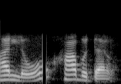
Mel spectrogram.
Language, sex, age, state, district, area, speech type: Sindhi, female, 30-45, Maharashtra, Thane, urban, conversation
